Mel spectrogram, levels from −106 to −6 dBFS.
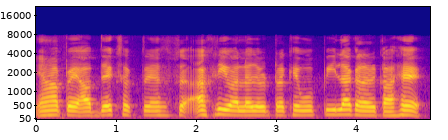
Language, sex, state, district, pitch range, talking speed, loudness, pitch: Hindi, male, Uttar Pradesh, Jalaun, 150-165 Hz, 205 wpm, -16 LUFS, 155 Hz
